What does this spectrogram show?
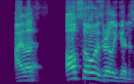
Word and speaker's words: Isla: Yeah, Isla. Isla.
